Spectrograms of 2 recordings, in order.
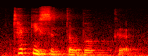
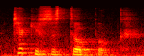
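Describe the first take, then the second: No difference in how they are said.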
